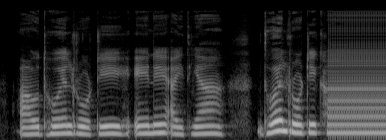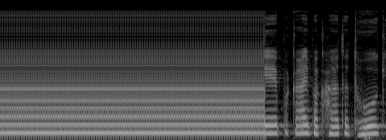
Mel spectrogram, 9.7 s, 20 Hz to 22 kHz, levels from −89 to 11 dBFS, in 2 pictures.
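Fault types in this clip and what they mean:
System hang loop: from 4.11 to 8.13 s the speech freezes into a single 21.33 ms slice repeated nearly 190 times. This produces a steady 46.9 Hz buzz as the hardware keeps replaying a stalled ring buffer, which fits a 1024-sample buffer.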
